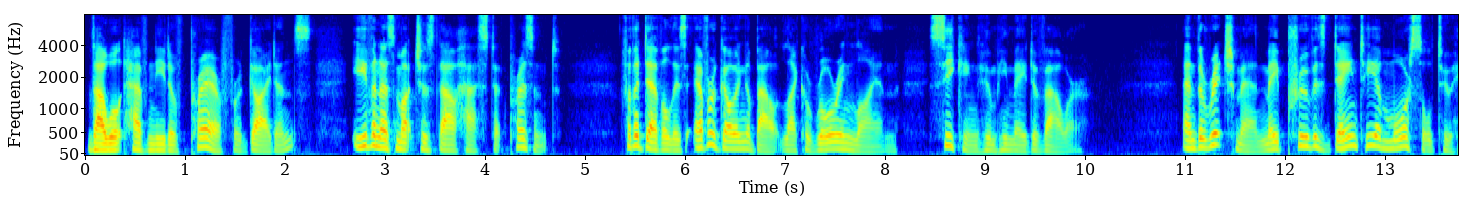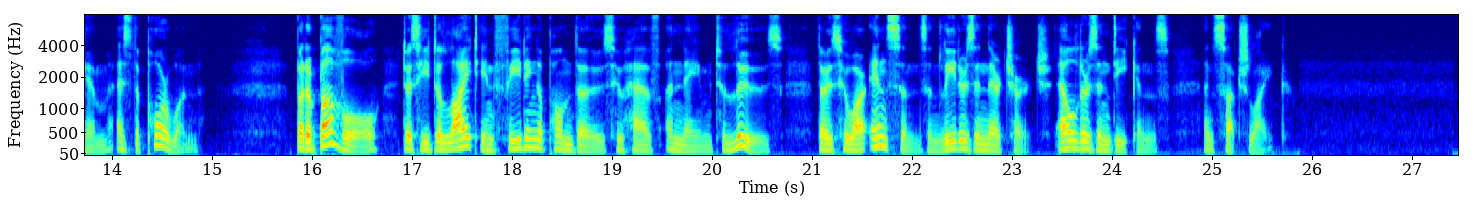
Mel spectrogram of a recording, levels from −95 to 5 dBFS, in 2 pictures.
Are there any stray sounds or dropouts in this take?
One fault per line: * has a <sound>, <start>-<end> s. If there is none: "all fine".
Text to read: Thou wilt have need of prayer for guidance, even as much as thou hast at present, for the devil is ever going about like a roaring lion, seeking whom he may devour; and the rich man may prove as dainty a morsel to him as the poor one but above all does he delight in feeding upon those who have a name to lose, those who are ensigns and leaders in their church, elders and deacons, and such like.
all fine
